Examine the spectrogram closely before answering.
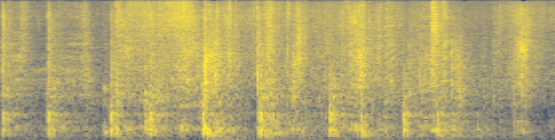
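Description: Record album jackets being pulled out of a wire-divider record rack, the sleeves scraping and knocking against the metal wires in a run of irregular clacks and rustles.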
